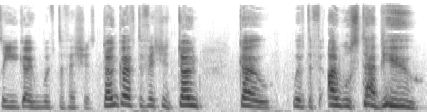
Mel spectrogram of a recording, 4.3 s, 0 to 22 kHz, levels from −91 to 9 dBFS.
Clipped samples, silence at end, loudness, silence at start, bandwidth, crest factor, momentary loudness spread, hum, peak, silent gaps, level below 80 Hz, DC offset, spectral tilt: under 0.1%; 0.1 s; -24 LUFS; 0 s; 17.5 kHz; 18 dB; 13 LU; none; -6 dBFS; none; -70 dBFS; under 0.1%; -3.5 dB/octave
